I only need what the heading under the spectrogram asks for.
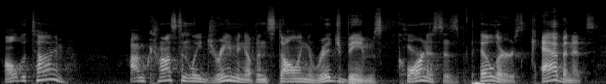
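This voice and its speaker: A man's voice: medium pitch, big pitch swings, measured pace, a bit bright. A wry carpenter out of hospital, played by a man. He speaks in a plain everyday voice with a dry, sardonic edge. The scene comes from an amateur audio drama. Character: wry male carpenter recovering from surgery.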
